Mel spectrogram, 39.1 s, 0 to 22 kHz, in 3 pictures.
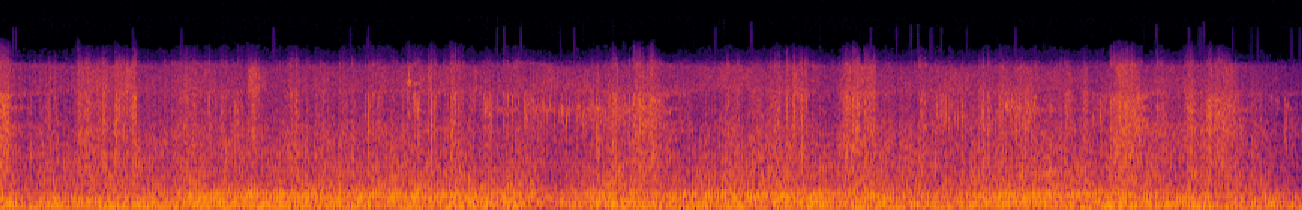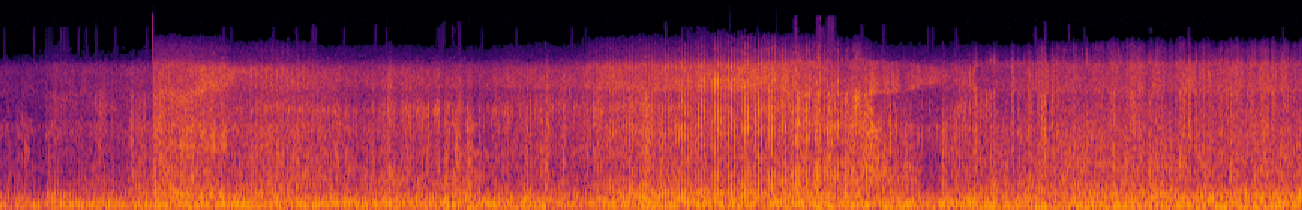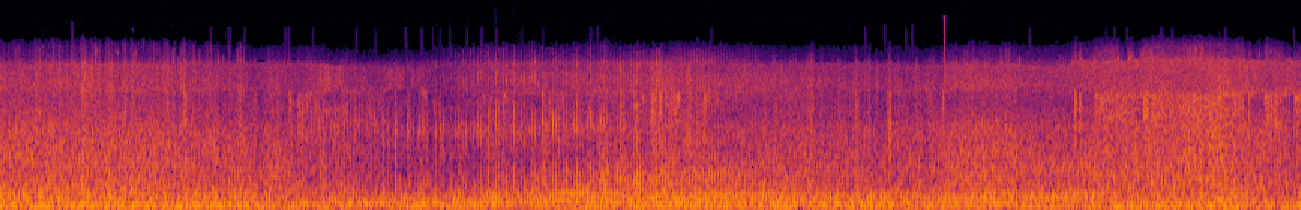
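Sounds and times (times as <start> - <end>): off-road motorcycle engine: 0.0 - 39.0
wind noise on microphone: 0.0 - 39.0.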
